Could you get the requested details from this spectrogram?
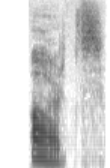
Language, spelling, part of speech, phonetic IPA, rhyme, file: Hungarian, arc, noun, [ˈɒrt͡s], -ɒrt͡s, Hu-arc.ogg
- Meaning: 1. face 2. cheek 3. sight, view, aspect, appearance 4. chap, guy, dude, bloke, fellow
